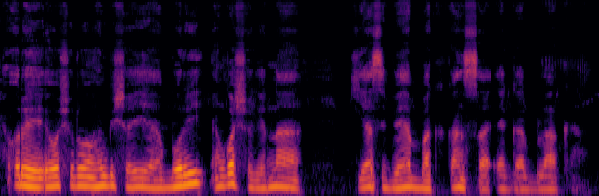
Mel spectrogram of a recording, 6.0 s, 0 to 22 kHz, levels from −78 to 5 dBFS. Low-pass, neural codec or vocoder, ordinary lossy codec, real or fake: none; vocoder, 44.1 kHz, 128 mel bands every 256 samples, BigVGAN v2; none; fake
